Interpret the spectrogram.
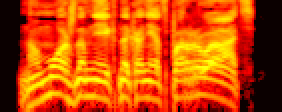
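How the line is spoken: Pleading roar. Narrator (Russian): взревел он умоляюще

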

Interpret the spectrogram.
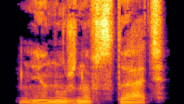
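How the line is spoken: Whisper. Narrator (Russian): прошептал он

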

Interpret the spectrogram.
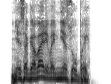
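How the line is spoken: Growl. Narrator (Russian): прорычал Вульф

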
